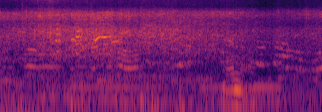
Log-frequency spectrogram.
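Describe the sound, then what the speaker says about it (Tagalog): Sea water sloshes and splashes at a beach in Zambales, a steady close wash of waves with a faint voice in the background. "Nandito kami ngayon sa dagat."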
